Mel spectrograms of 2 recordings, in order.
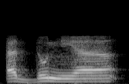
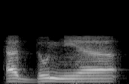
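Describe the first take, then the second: The two takes are said the same way.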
